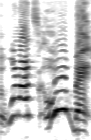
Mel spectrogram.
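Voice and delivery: high, loud burst of excitement; excited squeal. Real, not acted.

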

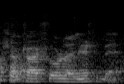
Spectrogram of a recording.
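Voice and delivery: laughing with a full mouth; words round a mouthful. Real, not acted. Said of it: "It's still in my mouth".

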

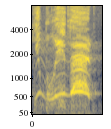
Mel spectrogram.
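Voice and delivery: mocking disbelief. Imitating the man who mocks the preacher's Bible verse, high jeering voice. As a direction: mimic the scoffer's high sneer. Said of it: "He's like".

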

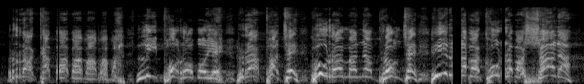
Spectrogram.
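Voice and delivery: high, loud babble building to a shout; unstoppable tongues. Retold or imitated. Captive unable to stop praying, tongues building to shouting. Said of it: "I couldn't stop".

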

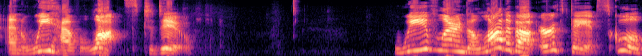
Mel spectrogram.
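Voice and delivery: lively, sing-song picture-book reading; reading to children. Acted. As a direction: read it like bedtime storytime for a toddler. Reads picture book aloud to child.

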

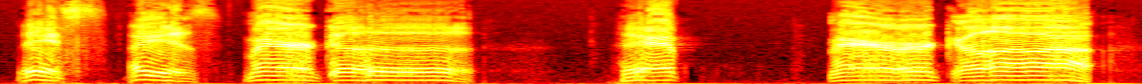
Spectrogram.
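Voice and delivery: slow, loud America; rousing chant of America; drawn-out patriotic cry. Acted. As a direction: stretch it out proudly. Patriotic chant while playing.

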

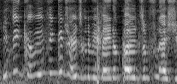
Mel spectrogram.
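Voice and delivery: high, loud, laughing screech; high loud laughing rant; hysterical outraged yell. Real, not acted. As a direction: scream it, half-crying with laughter.

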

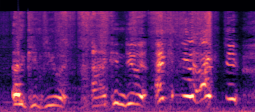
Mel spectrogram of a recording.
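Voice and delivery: rising to a high strained pitch; straining determination. Real, not acted. Fighting open the packaging, rising and strained. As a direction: push through the struggle.

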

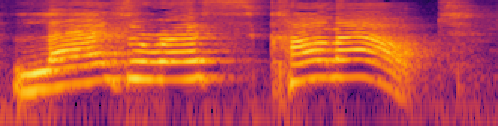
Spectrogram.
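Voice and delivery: high, loud commanding call; Jesus calling into the tomb, loud and commanding; mighty yell. Acted. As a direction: roar it out like a lion. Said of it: "he yelled like a lion's mighty roar".

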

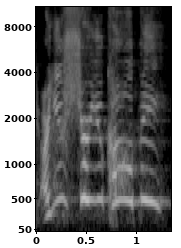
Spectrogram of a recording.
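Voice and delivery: very high, meek little voice; doubtful squeak. Retold or imitated. Gideon asking God if he was called, doubtful. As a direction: ask in a comically unsure squeak.

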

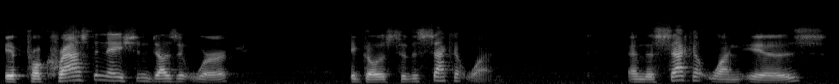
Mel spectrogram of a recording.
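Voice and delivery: normal talking voice

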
